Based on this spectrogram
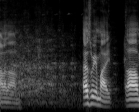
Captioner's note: laughter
